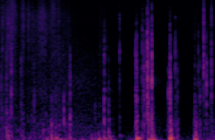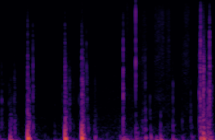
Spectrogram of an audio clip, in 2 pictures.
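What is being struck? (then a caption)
Paper banknote. A single thin, flat, blue-grey paper banknote is folded, crinkled and rubbed between black-gloved fingers in front of a microphone. A continuous papery rustle gives way to a series of sharp, bright crackles and snaps separated by short silences. Soft, low handling thumps sit beneath them.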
